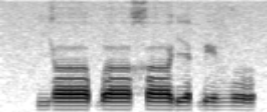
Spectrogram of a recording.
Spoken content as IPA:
jʌːɓʌːxʌːɾʲɛ ɓɪvʊ

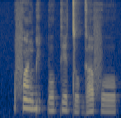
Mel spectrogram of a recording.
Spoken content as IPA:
fã˦ɡ͡bi˦˨k͡po˧ke˧ to˨ɡa˨˦ fo˧

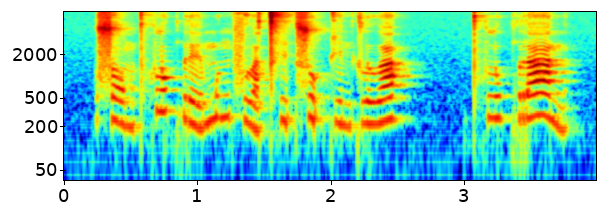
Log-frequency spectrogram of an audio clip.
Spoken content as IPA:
sɔː˨˩mpʰlo˥˩k̚reː˩˦mɯ˦˥ŋ fɯ˨˩a̯ tʰi˦˥ʔsu˥˩ʔki˧nklɯ˦˥a̯ | pʰlu˦˥k̚ra˥˩n

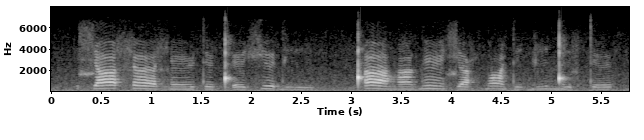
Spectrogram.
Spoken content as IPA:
ɕa ɬɜ ɮẽy̯tɪǃʼe çɪdi | ǃʼaɦã dẽɕɜħ dˤĩti ɡiŋ͡ǃiɬtɪ

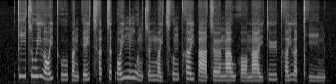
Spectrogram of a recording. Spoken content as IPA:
t̪iː˥t͡suː˥jlɔː˨˥j pʰuː˨pɐ˨˩ŋke˨˥j t͡sʰɐ˨˥t̚t͡sɐ˧k̚ɔː˨˥j ŋɪ˥ŋwʊ˨˩ŋt͡sɵ˨n mɐ˨˩jt͡sʰʊ˧ŋ pʰɐ˧jpaː˨˩ t͡sœː˧ŋaː˧whɔː˨˩ n̪aː˨˩jt̪yː˧ pʰɐ˨˥jlɐ˨t̚pʰiː˨˩m

